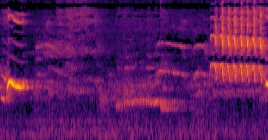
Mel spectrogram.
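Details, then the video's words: Forest-voice laughingthrush song with continuous voice changes during a singing contest, 'kéo thuốc lào' style: a sharp whistle, long steady low and high tones, then a fast series of pulsed, ringing notes. "Khướu hót giọng rừng - hót đấu - đảo giọng liên tục - kéo thuốc lào"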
